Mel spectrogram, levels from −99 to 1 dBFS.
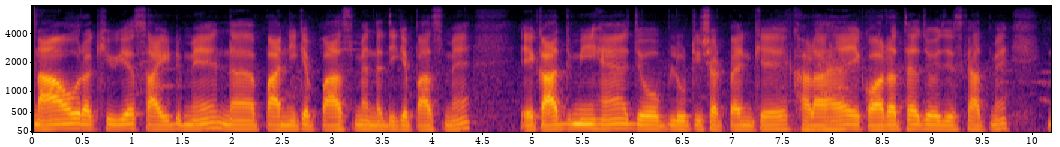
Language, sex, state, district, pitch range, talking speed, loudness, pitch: Hindi, male, Uttar Pradesh, Jalaun, 100-110 Hz, 205 wpm, -21 LUFS, 100 Hz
